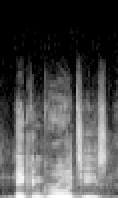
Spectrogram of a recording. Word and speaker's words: incongruities: Meaning also helps us to reconcile incongruities. Am I pronouncing that right? – Help him out. – Yeah, incongruities.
